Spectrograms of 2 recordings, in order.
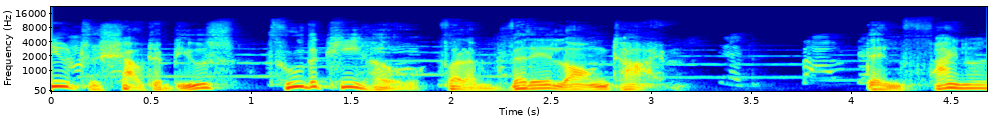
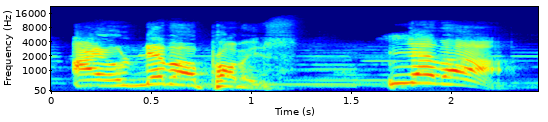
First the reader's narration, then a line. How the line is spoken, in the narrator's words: Kicking and shouting abuse, Toad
